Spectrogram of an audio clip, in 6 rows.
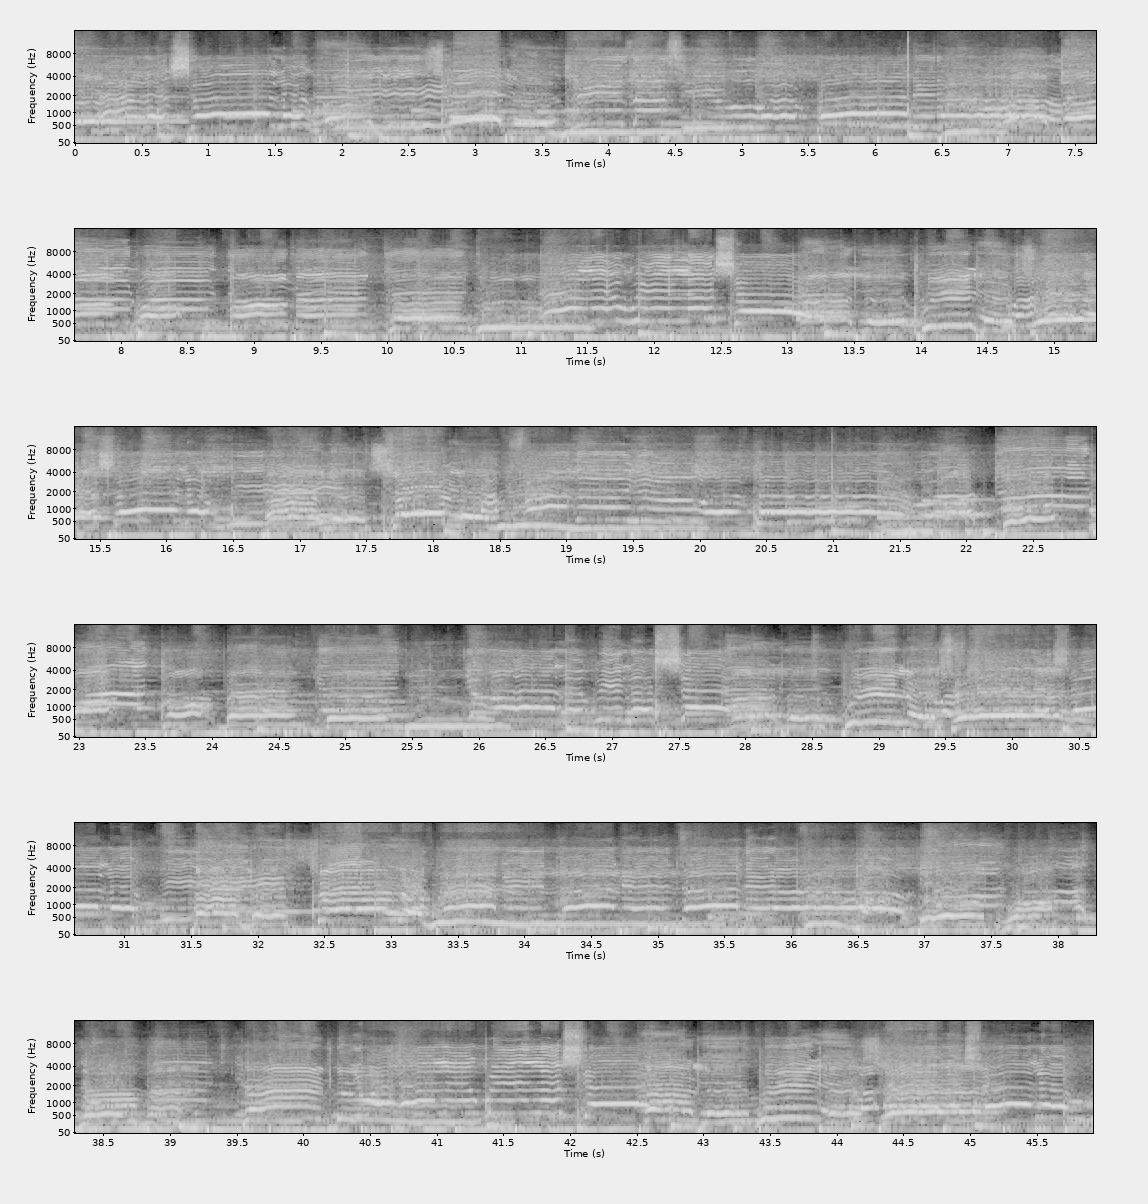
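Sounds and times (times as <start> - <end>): church choir singing: 0.0 - 41.4, 42.0 - 45.9
band accompaniment: 0.0 - 45.9.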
